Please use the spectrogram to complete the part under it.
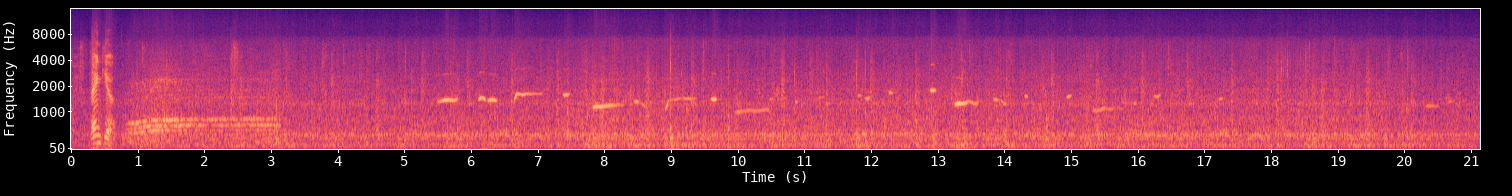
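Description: A train carriage rumbles steadily as it rolls along.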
